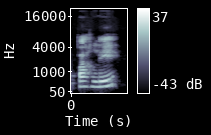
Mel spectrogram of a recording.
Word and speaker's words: parlez: mais uma marquinha aqui, a pronúncia do EZ é também E, como se fosse um E com acento circunflexo, tá certo? Então, parler, vous parlez, nous parlons, tá certo?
